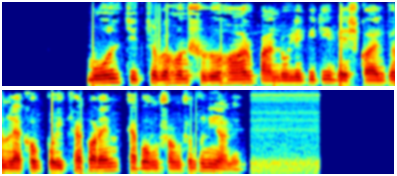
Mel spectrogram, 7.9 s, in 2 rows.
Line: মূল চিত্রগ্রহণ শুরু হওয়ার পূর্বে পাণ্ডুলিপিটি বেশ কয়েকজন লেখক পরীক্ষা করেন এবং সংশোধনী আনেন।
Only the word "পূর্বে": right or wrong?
wrong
